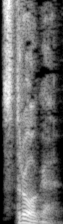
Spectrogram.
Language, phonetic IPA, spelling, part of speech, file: Russian, [ˈstroɡə], строго, adverb / adjective, Ru-строго.ogg
- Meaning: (adverb) rigorously, strictly, strongly, pronouncedly, religiously, definitely; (adjective) short neuter singular of стро́гий (strógij)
